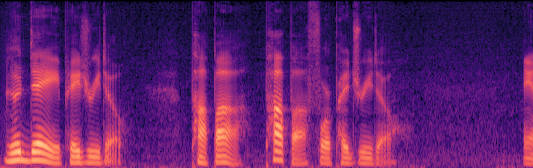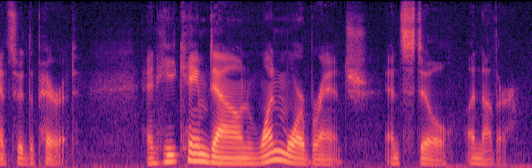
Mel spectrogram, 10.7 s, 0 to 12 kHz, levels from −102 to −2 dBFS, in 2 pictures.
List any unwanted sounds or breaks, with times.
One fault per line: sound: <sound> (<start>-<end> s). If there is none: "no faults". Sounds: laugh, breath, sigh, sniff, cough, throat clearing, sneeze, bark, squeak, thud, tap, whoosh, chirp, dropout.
no faults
